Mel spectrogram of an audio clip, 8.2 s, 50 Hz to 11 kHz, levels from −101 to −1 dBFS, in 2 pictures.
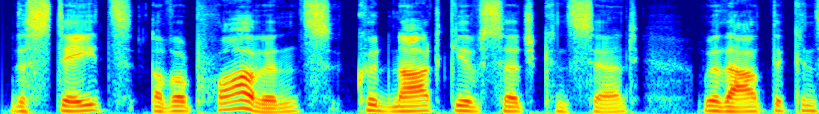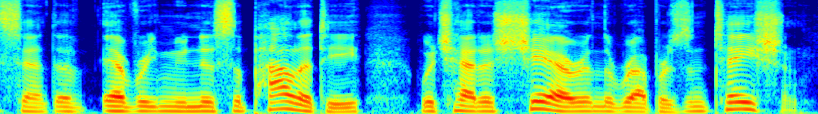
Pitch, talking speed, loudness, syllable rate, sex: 130 Hz, 170 wpm, -19 LUFS, 5.7 syllables/s, male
